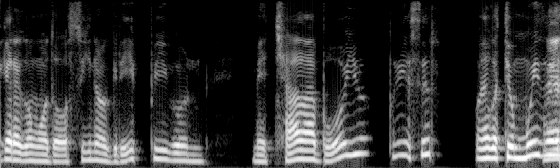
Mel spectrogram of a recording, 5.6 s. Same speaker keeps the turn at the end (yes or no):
yes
